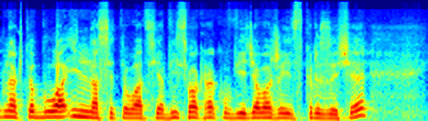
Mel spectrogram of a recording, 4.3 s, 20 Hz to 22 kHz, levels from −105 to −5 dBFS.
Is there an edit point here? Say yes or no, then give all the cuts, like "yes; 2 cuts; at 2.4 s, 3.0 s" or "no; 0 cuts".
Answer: no; 0 cuts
